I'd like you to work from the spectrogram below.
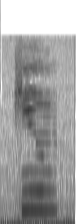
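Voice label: "ping" neutral tone, Mandarin Chinese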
